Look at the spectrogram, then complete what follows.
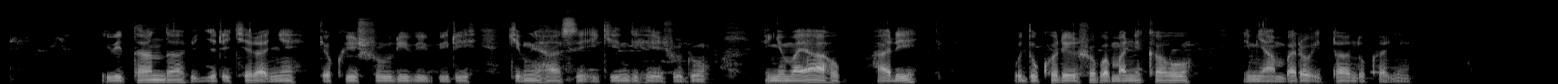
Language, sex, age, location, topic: Kinyarwanda, female, 18-24, Kigali, education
